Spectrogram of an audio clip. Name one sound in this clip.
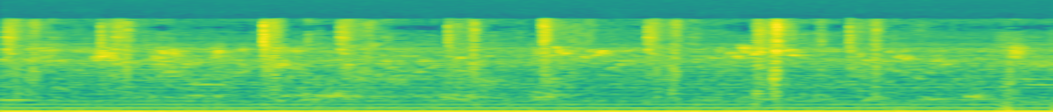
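A cactus block crunches as it is broken.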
